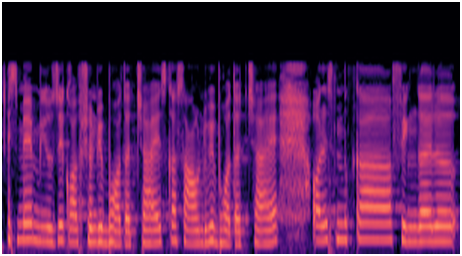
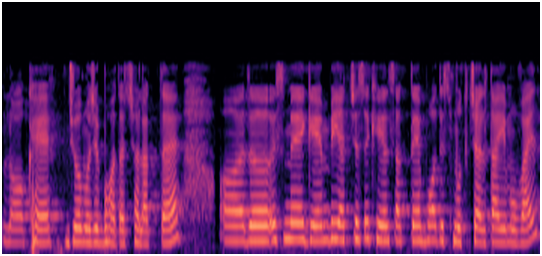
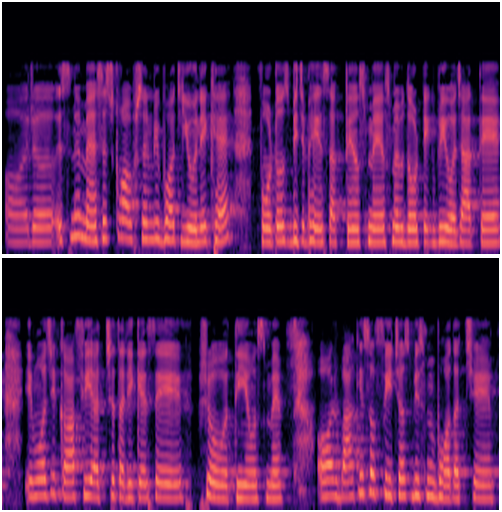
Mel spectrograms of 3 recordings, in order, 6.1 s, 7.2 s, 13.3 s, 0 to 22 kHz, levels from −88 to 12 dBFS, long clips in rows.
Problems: none marked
